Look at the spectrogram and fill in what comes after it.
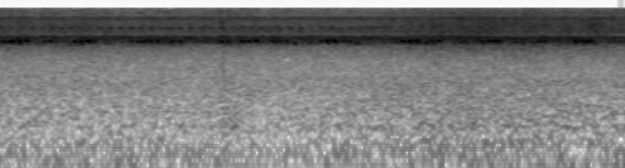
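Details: Fast pulsed cricket chirps form a thin high line above strong, gusty wind noise.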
